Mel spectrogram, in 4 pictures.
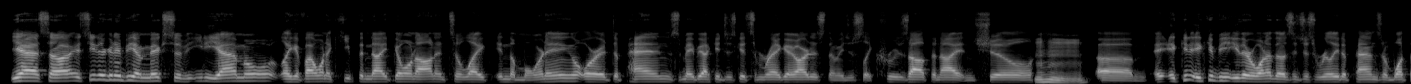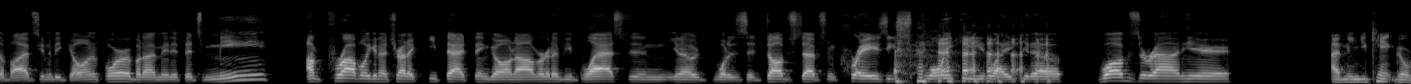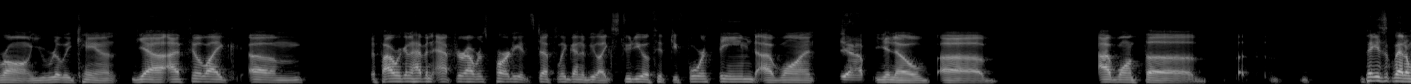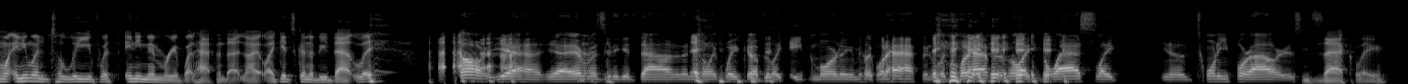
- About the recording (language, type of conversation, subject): English, unstructured, How would you design your dream music festival, including the headliners, hidden gems, vibe, and shared memories?
- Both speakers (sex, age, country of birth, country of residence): male, 20-24, United States, United States; male, 35-39, United States, United States
- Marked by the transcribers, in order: stressed: "me"; laugh; laughing while speaking: "lit"; chuckle; laugh; laughing while speaking: "happened?"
